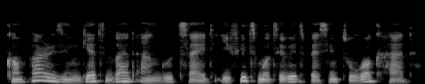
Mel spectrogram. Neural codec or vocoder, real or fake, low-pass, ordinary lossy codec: none; real; 7.2 kHz; none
